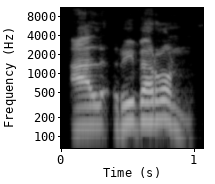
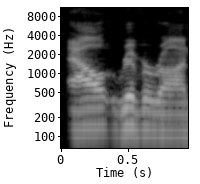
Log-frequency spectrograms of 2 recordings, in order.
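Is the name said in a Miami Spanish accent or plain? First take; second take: Miami; plain. First: The name is said with a Miami Spanish accent. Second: The name is said in a plain English accent.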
